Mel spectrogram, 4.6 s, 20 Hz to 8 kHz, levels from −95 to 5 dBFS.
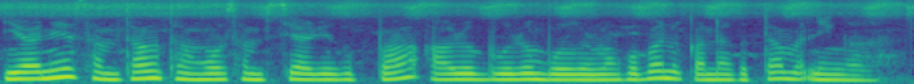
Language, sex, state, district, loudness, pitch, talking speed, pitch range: Garo, female, Meghalaya, West Garo Hills, -14 LUFS, 205 Hz, 120 wpm, 195-225 Hz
